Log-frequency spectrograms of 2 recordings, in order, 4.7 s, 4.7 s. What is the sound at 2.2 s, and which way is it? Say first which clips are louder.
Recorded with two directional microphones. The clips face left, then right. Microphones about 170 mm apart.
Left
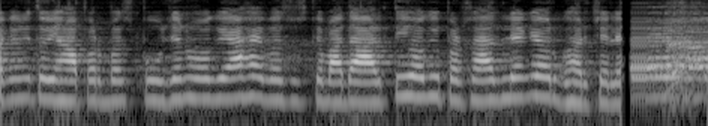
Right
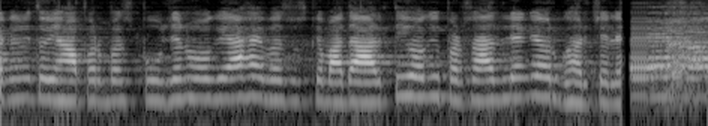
Speech: even; 15° left (ahead or behind).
